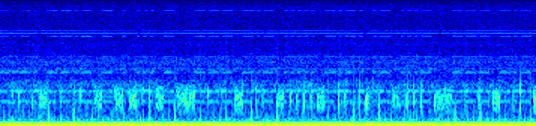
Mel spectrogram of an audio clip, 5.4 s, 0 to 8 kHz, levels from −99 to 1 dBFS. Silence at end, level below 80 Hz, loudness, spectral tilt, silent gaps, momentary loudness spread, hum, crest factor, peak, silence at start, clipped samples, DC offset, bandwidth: 0 s; -62 dBFS; -56 LUFS; -5.5 dB/octave; none; 2 LU; none; 18 dB; -32 dBFS; 0 s; under 0.1%; 0.8%; 8 kHz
